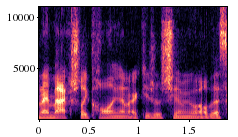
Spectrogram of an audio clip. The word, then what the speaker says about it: Chamuel: I say Shamuel. Okay. That's how I say it. There might be other versions like Chamuel or Chamuel. But I've always said Shamuel.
